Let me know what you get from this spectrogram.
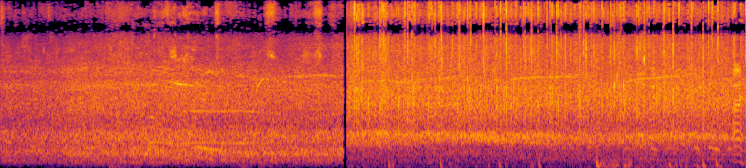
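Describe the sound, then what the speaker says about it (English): Loud roar of a large football crowd cheering inside a packed Premier League stadium as Everton fans react, a sustained dense wall of voices and applause heard close from the stands. "A huge cheer from Everton."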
